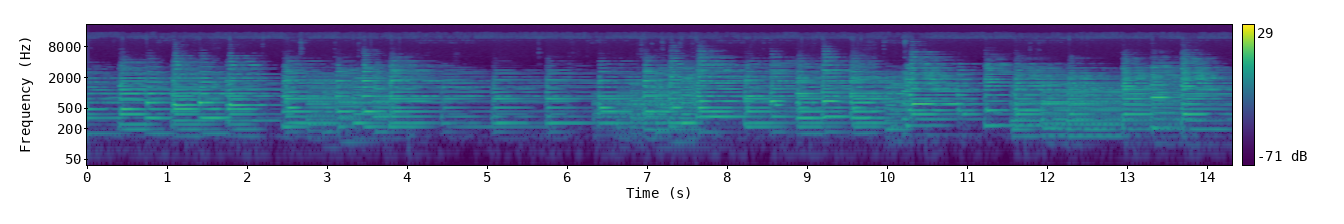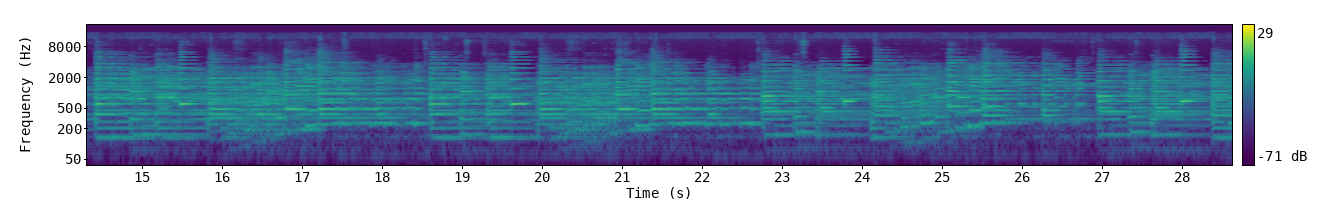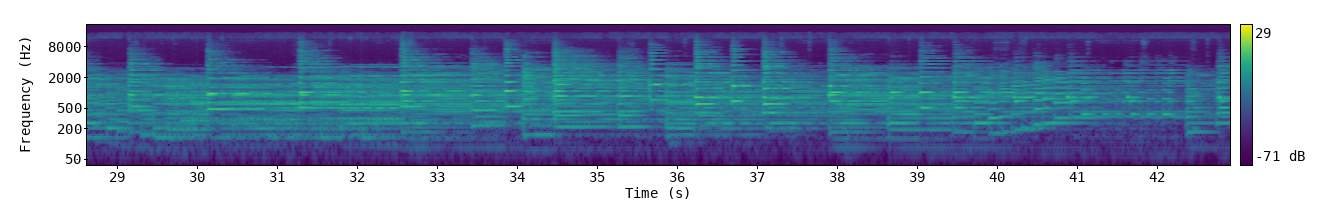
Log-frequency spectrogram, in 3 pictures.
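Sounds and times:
solo piano: 0:00.0 - 0:42.9.

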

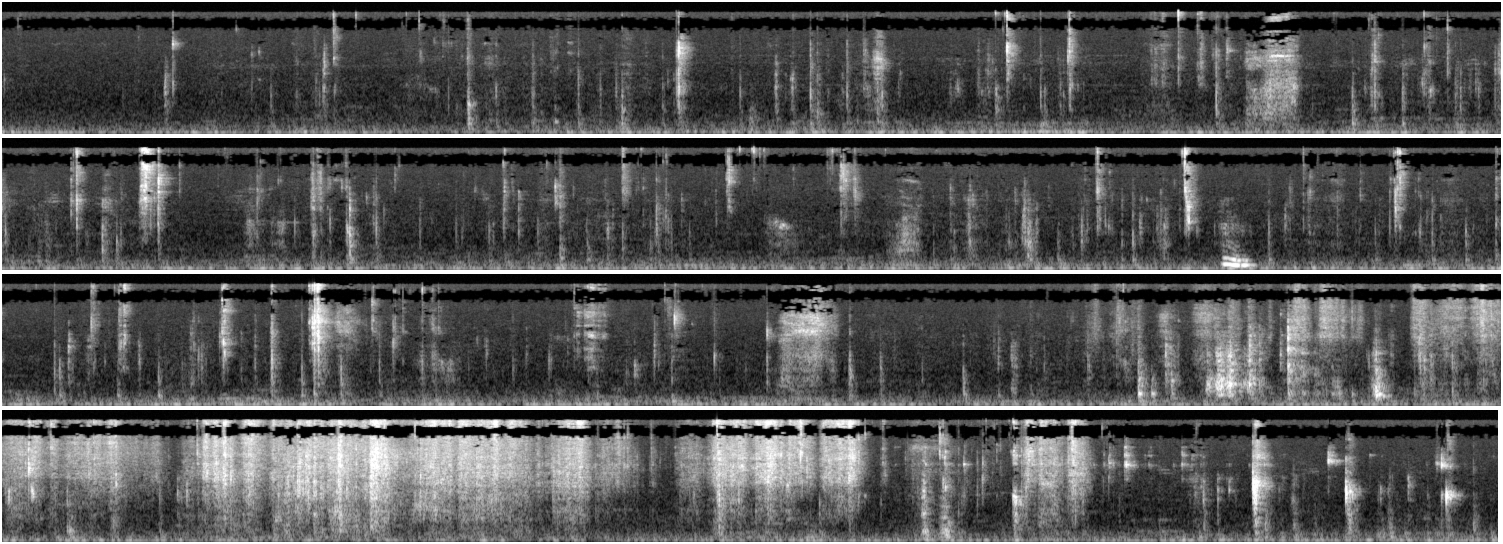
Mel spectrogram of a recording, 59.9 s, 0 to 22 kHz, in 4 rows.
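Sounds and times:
person chewing: 0:23.2 - 0:42.2, 0:42.8 - 0:59.8.

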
